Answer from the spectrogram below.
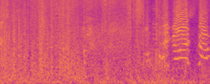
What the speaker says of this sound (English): Oh my gosh, that was a huge gust of wind.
